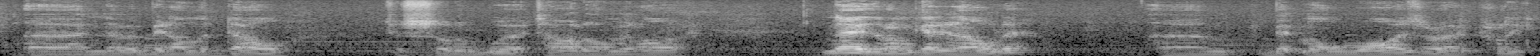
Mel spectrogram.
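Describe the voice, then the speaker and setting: Speech comes at a fairly quick pace with fairly even intonation and long, frequent pauses. Audible room echo and noticeable background noise fill the recording. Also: man, very deep, low pitch for a man. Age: 60s. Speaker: army veteran. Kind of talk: interview testimony. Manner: hesitant, many ums.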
